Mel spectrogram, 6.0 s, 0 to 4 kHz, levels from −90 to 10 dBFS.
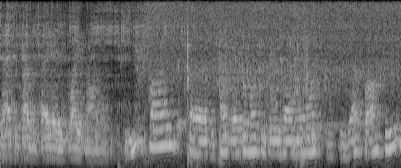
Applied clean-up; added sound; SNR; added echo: none; Toilet flush / Water tap, faucet; 7 dB; reverberation time 0.6 s.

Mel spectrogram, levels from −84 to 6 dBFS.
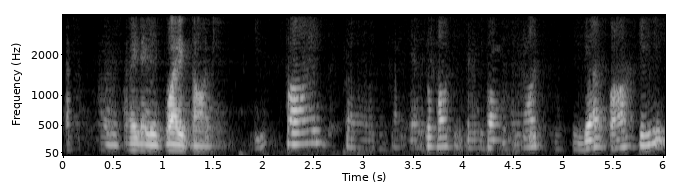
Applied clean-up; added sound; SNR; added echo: neural mask model DeepFilterNet 3.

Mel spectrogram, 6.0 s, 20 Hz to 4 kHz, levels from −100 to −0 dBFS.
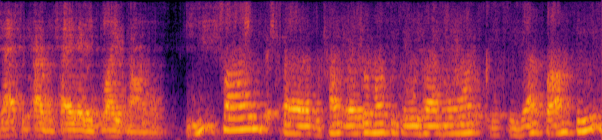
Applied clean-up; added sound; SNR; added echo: neural separator model SepFormer DNS4.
